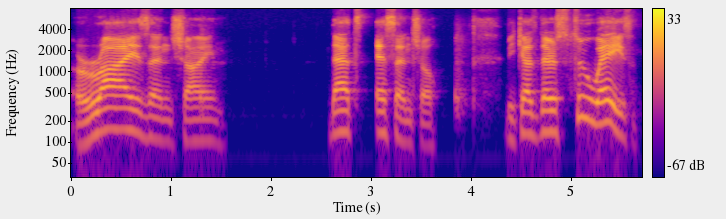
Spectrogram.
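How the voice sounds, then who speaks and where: A man who is losing his voice, hosting a casual spiritual monologue and talking in a rambling, halting way with frequent fillers and repeated phrases. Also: lowish voice, a bit bright, dry recording, studio quality. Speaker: motivational channel host.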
